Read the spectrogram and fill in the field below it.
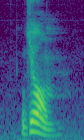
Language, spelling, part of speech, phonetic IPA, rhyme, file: Hungarian, gyom, noun, [ˈɟom], -om, Hu-gyom.ogg
- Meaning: weed (unwanted plant)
